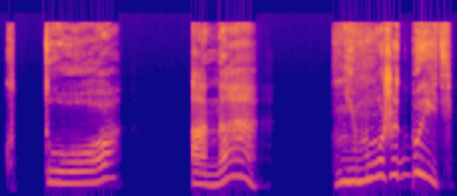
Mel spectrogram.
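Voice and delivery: loud, high-pitched disbelief; shocked gasp. A narrator's reading. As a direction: cry it out in stunned disbelief, stretching the last words. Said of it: "и ахнул".

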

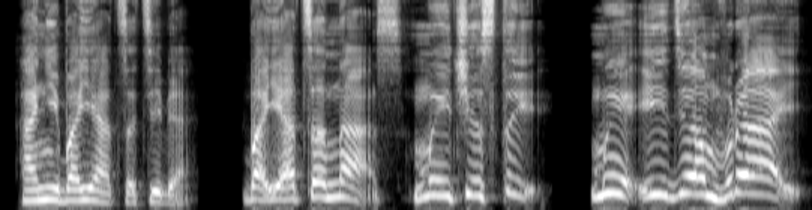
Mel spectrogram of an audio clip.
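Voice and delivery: very high, rapturous shouting; joyful fanatical yell. A narrator's reading. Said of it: "радостно завопил сектант".

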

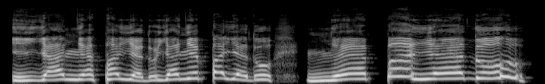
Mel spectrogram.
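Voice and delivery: high, loud, stretched out; hysterical refusal. A narrator's reading. Refuses arrest, repeating. (миссис Крил истерично отказывается ехать)

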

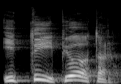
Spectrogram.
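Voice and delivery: high indignant cry; angry exclamation. Acted. Disciple rebuking Peter, angry exclamation. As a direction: rebuke him in anger. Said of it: "с гневом воскликнул Иоанн".

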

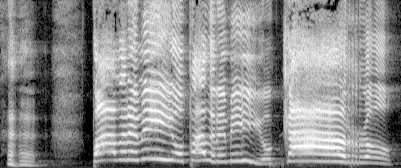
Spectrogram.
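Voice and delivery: high, loud, drawn-out cry. Acted. Elisha cries to Elijah carried off, loud high wail. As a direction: call out after the one taken away. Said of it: "y gritaba".

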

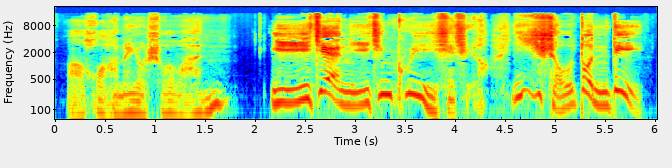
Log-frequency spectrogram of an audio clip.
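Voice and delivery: ordinary delivery

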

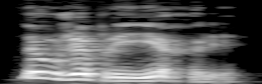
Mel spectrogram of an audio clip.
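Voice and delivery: ordinary delivery

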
